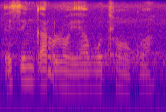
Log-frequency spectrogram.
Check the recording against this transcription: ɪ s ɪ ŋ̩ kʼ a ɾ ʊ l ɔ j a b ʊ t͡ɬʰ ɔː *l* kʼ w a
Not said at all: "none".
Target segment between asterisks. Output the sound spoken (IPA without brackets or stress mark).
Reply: none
